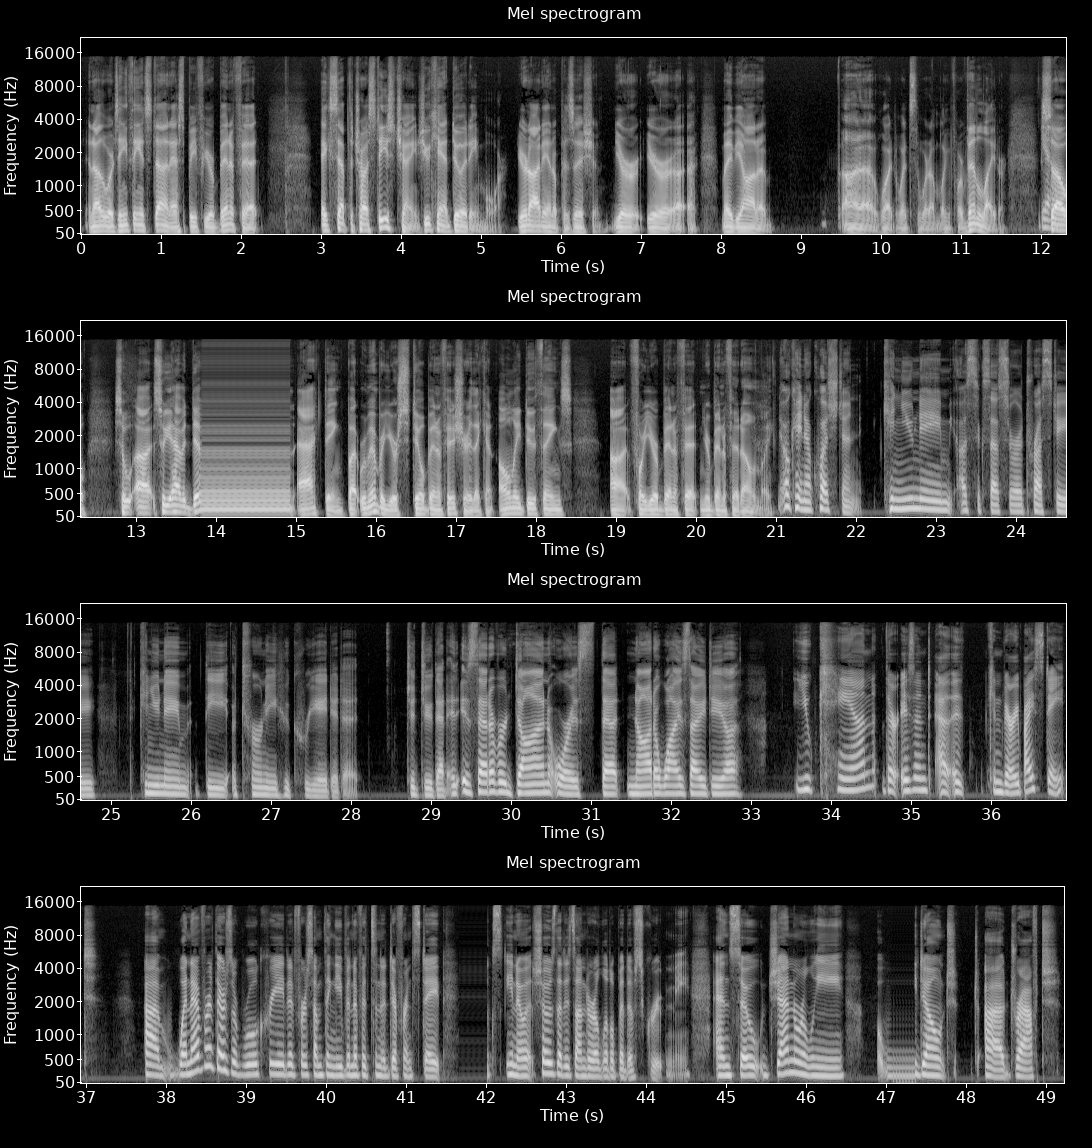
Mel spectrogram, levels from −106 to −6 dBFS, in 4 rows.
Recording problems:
audio freezing; at 14 s for 1 s, at 42 s and at 47 s

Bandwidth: 14.5 kHz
